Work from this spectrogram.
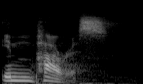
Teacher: usually the nasal before the p will come out more like a m, "in Paris," rather than a n, because it's close to that other sound, which is a bilabial sound.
